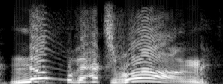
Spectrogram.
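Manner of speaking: high, drawn-out mock shout; slow, hammed-up protest pitched high; dramatic objection. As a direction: cry it out like a debate objection. Acted objection in a debate script.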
